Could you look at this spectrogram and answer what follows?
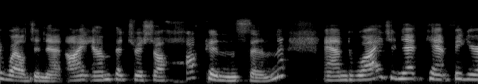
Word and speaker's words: Haakonson: I am Patricia Haakonson, and why Jeanette can't figure out how to pronounce it is spelled H-A-A-K. There's no W there.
